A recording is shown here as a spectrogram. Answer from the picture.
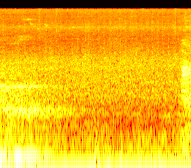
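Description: A steady low rumble with no speech, with a faint trace of sound in the first half second that fades away.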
